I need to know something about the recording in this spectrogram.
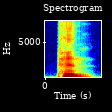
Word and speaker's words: แผน: 발음. 펜. 한국어 펜두가 비슷하지만 나. 소리가 섞인.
